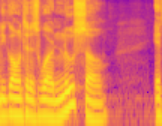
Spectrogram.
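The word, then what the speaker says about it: νύσσω: Strong's G, 3572, nuso. Nuso. Okay, well, it's nuso, which ironically sounds like the word noose.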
